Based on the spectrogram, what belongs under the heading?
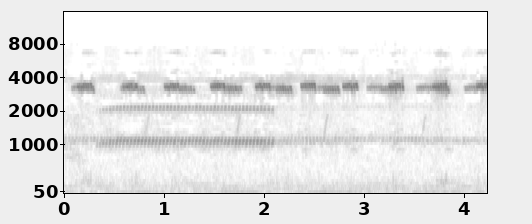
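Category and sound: animal, frogs croaking at night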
